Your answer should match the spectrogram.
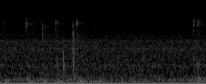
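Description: Computer keyboard being typed on: a few light, irregularly spaced keystrokes as a word is entered.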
